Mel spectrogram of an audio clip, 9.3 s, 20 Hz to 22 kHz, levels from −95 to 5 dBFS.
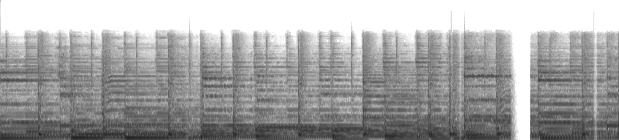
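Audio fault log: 6.75 s, 6.87 s and 8.89 s: short stall from a late packet. Each time the sound is held for about 21 ms, 27 ms and 55 ms with a slight buzz or dip, then resumes at the same point. Nothing is lost and there is no silence, which separates these from a freeze.
7.64 to 7.97 s: call audio freeze. The last sound turns into a fading buzz or hiss and then about 200 ms of silence, with 304 ms added in total, most likely from delayed packets emptying the jitter buffer. The audio then continues where it stopped. The long silent stretch marks this as a freeze rather than a brief stall.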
